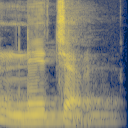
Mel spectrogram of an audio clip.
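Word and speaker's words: nature: है यू आर ई, अगर टी के बाद यू आर ई आ रहा है तो वहां पे वर्ड का जो प्रोनाउंस उच्चारण होगा च जैसा निकलेगा। तो यहाँ पे आप पढ़ सकते हैं नेचर।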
